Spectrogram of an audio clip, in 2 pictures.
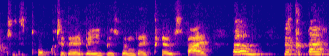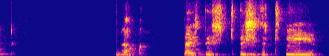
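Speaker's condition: Deafness; relies on lip reading

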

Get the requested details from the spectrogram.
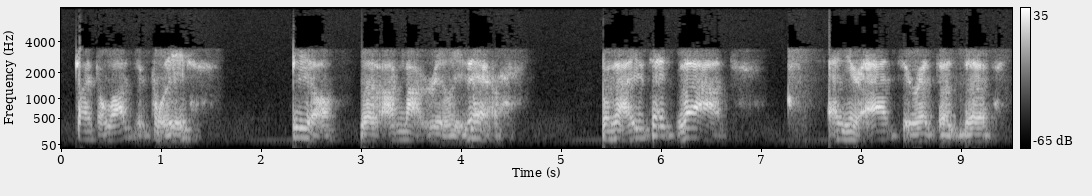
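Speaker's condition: Spinal muscular atrophy; transportation

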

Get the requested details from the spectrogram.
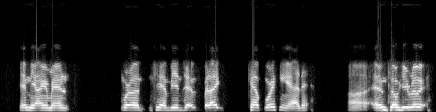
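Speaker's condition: Cerebral palsy; brain cannot reliably direct muscles, walks with walker, must consciously control every movement including holding head up; pushed and pulled through triathlon races by father

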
